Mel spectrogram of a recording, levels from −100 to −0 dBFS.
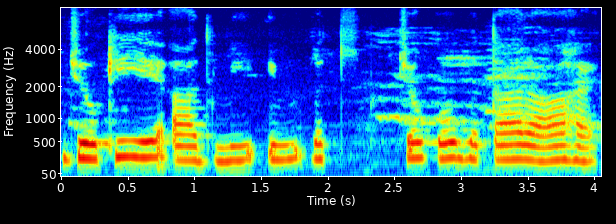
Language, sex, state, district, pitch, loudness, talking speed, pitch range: Hindi, female, Uttar Pradesh, Saharanpur, 230 Hz, -18 LUFS, 150 wpm, 215-245 Hz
